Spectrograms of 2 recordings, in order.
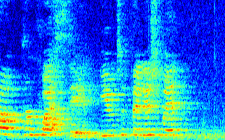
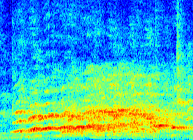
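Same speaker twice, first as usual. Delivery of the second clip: weary laugh; 13 semitones higher, 3 dB louder than usual. Acted. Assistant laughing alone.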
